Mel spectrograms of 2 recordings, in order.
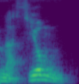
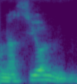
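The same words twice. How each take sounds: First: The final n is made at the soft palate. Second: The final n is made at the gums. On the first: The speaker calls it right. "decimos nación; La última N es velar" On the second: The speaker calls it wrong. "No decimos nación"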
